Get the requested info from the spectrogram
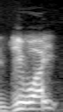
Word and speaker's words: D.Y.: Bonjour, bonjour, comme chaque dimanche, on est ensemble et on est avec nos chanteurs préférés, avec notamment MC D.I. Dis-moi, j'ai bien prononcé? – C'est D.Y.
